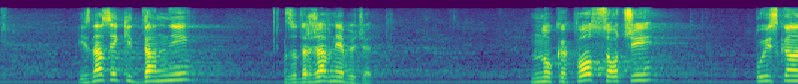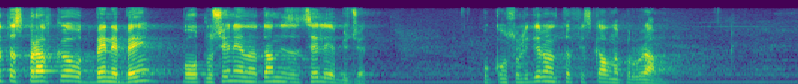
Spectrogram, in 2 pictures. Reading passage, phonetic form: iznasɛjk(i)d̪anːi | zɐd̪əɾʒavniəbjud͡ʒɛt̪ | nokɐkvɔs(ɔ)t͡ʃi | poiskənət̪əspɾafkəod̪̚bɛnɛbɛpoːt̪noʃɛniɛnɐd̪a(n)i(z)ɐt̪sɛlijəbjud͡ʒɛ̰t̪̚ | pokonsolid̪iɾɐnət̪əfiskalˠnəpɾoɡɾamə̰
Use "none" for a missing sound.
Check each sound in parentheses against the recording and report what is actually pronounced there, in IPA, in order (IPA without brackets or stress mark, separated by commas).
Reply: i, ɔ, nː, z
